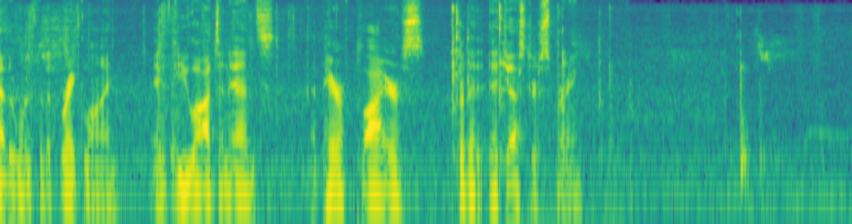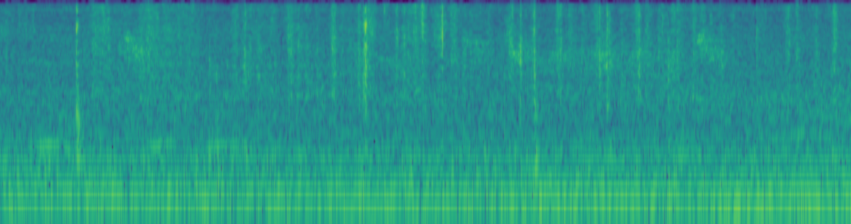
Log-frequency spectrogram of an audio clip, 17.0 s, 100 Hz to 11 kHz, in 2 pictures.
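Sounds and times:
wrench clicking on metal: 4.1s - 6.3s.

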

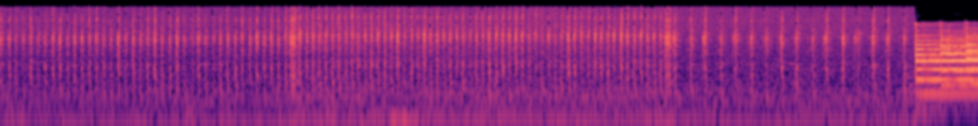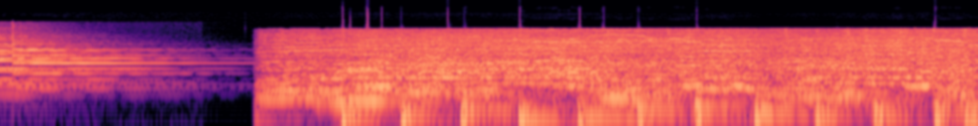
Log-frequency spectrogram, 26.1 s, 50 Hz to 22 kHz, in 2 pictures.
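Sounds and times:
clock ticking: 0.0s - 12.3s
bell ringing: 12.2s - 16.6s.

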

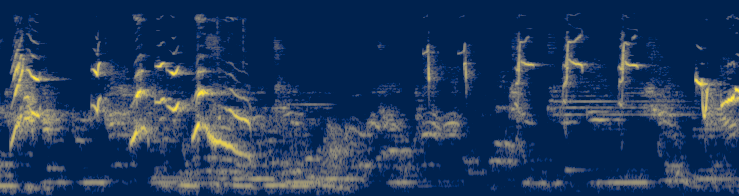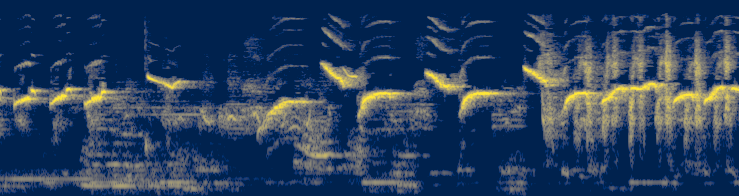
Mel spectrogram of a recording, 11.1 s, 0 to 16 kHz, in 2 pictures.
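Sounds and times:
blackbird whistling song: 3.9s - 11.0s.

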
